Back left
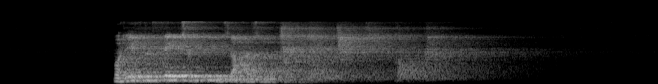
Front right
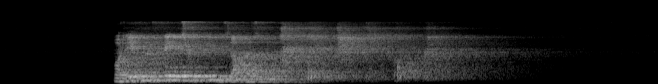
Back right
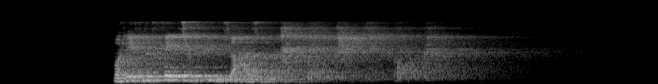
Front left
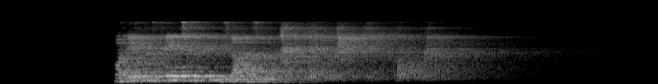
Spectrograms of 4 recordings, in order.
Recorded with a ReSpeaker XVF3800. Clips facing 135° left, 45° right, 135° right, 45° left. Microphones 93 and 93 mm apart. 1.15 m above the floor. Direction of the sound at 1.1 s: 160° right.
